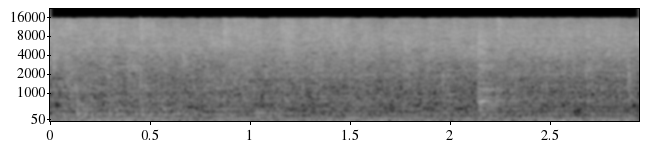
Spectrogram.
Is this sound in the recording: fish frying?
yes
